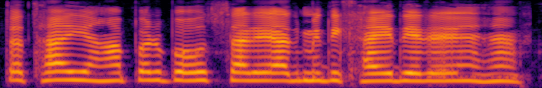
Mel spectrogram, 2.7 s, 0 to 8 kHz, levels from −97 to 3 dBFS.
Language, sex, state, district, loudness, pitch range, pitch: Hindi, female, Jharkhand, Deoghar, -18 LUFS, 255-280 Hz, 265 Hz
